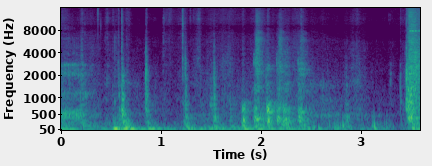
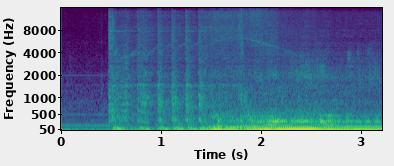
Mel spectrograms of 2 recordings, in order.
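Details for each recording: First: Nissan S13, cold-cranked in a freezing trailer after a loose kill-switch wire was fixed: the starter cranks steadily at about three compression beats per second for six seconds but never catches. The owner is unsure of the cause; likely insufficient cold-start fuel on E85. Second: Nissan S13 on E85 at about -7°C outside, left 15–20 minutes in the shop: after adding much more cold-start fuel in the Link ECU, it catches on the second crank after brief cranking and revs to a steady, even idle with no misfire; normal cold start.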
